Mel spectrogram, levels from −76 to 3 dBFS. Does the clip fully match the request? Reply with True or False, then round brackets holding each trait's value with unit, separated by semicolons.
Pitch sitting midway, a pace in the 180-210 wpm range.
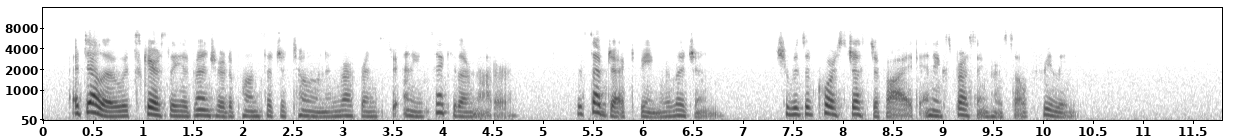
False (165 Hz; 140 wpm)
